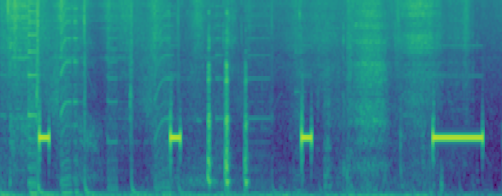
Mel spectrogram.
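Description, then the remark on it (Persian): Three short, evenly spaced electronic beeps at the same mid-high pitch, followed by a longer sustained final beep, like time-signal pips, sounding over a busy, clattering background. “آقا تعطیل کن بریم، برو بوغ آخر رو بزن، بگو بچه بیان خبر بخونه.”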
